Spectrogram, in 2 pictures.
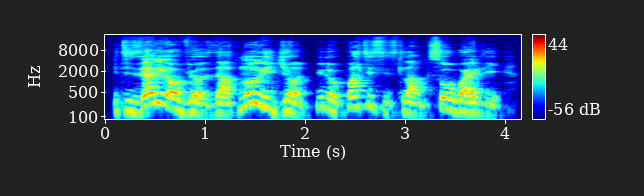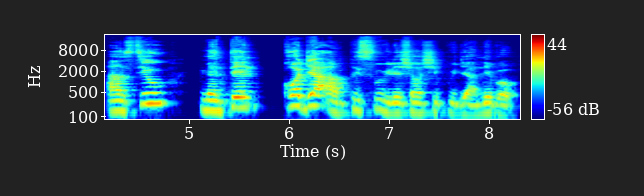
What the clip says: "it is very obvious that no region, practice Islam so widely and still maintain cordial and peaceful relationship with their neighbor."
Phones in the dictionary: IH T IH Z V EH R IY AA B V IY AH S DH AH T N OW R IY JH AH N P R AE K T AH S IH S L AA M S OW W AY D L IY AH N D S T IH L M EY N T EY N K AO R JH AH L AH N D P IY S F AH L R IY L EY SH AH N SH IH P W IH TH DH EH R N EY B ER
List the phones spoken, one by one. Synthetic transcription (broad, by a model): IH T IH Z V EH R IY AA B V IY AH S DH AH T N OW R IY JH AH N P R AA K T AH S IH S L AA M S OW W AY D L IY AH N S T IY L M EY N T EY N K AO JH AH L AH N P IY S F AH L R IY L EY SH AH N SH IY P W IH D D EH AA N EY B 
